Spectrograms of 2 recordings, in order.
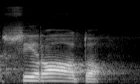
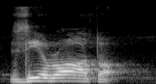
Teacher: dia tidak bisa membaca Shad tapi dibaca ismam Z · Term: ismam Zai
